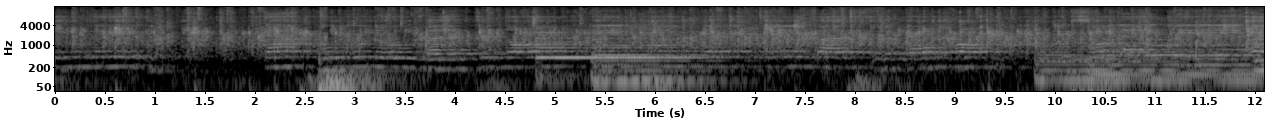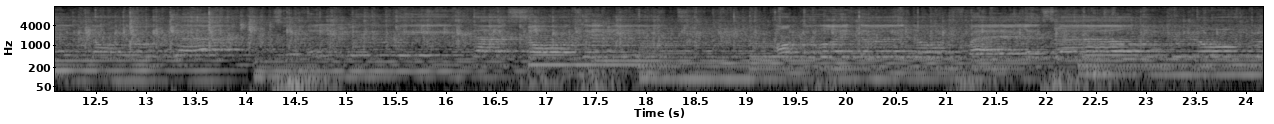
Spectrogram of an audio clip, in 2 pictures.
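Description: Church keyboard music: sustained chords that change every couple of seconds over a steady bass line, with congregation applause underneath.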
